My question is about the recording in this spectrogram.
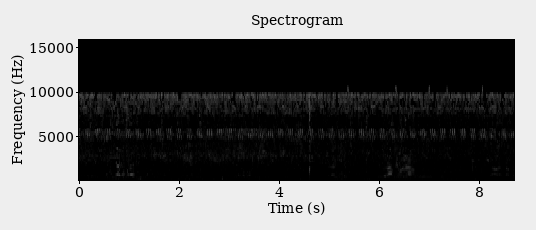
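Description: Crickets chirping steadily in a continuous, evenly pulsed high trill, with faint distant shouting voices about a second in and again around six seconds in.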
